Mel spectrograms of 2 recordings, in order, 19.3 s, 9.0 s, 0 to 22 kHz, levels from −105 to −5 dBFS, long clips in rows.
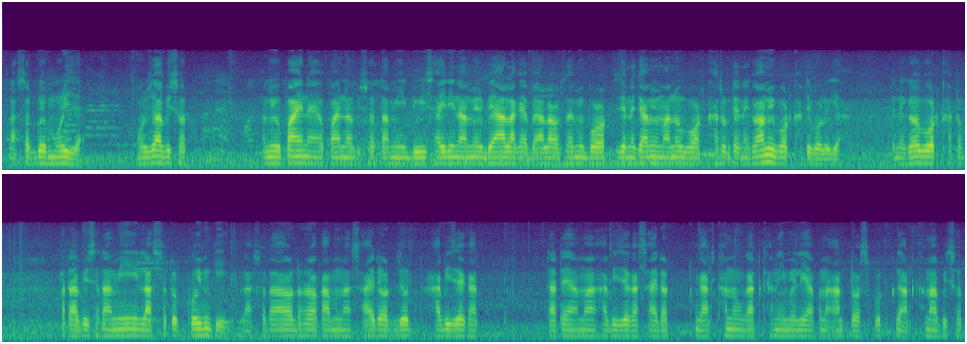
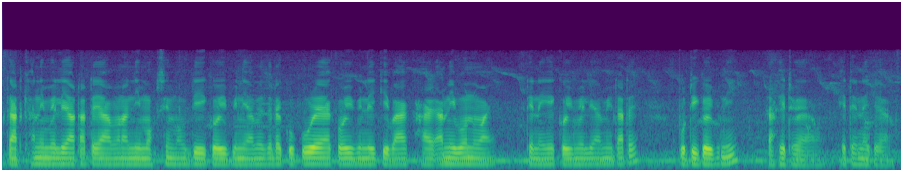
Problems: constant background noise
